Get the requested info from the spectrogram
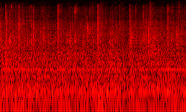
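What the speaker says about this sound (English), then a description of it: "hear that sizzle?" Steady, crackling sizzle of Brussels sprouts frying in a hot pan, continuous and close with faint popping throughout.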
